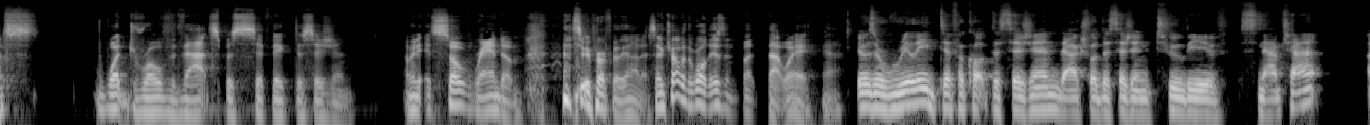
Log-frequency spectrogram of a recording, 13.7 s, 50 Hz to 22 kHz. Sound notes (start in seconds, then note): 5.2 laughs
